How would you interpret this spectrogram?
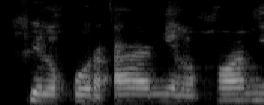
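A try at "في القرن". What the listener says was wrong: Fil qarni ya, bukan Quran. Khamisa ya. Ini mabni ya. Khamisa asyara.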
